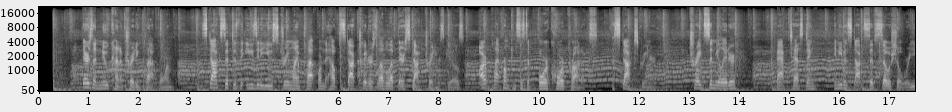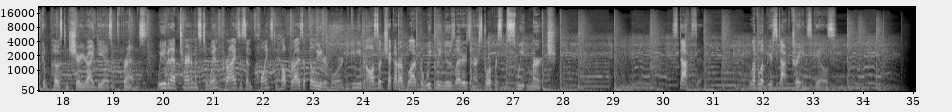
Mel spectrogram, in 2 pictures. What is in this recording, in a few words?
Commercial; Stocksift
